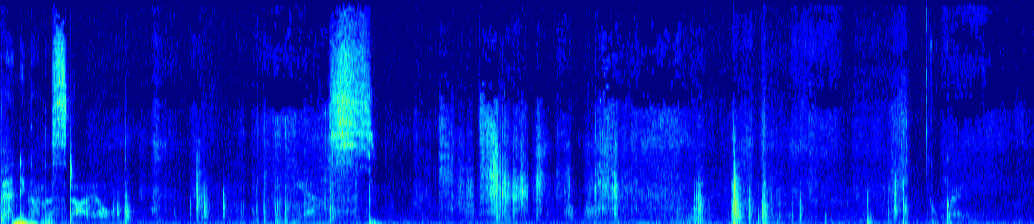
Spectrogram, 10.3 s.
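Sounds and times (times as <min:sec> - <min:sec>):
speech: 0:00.1 - 0:00.8
magazine pages flipping: 0:01.0 - 0:03.4, 0:03.9 - 0:09.5.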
